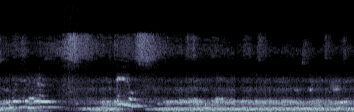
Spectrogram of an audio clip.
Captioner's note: crying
